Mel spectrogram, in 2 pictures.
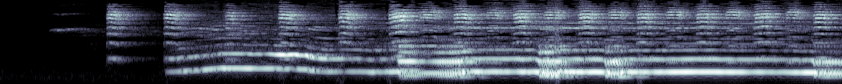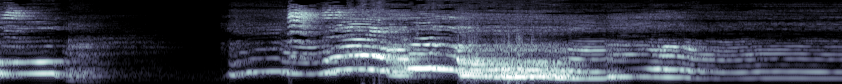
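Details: Indoors, Frank the Rhodesian Ridgeback howls in answer to a squeaky toy, two long quavering howls with rapid pulsing squeaks layered over the first and a falling, whimpering tail on the second.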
